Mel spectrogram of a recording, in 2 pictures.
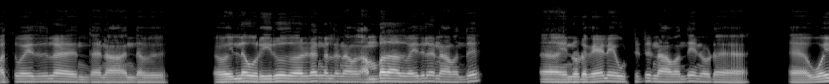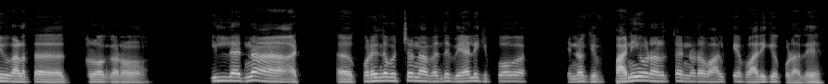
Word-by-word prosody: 10 115 +2 -4
வயதுல 130 +1 0 0.2
இந்த 115 -1 -5
நான் 110 0 0
இந்த 110 0 -3 0.9
இல்ல 135 +2 +3
ஒரு 130 - +2
20 140 0 +3
வருடங்கள்ல 135 0 +1
நான் 120 0 0
50வது 135 +1 +4
வயதுல 140 +2 0
நான் 120 -1 0
வந்து 135 +6 -2 0.7
ஆ, - - +1 0.2
என்னோட 120 +1 +1
வேலைய 140 +2 +2
விட்டுட்டு 125 +3 -6
நான் 120 -1 +2
வந்து, 120 +4 -3
என்னோட, 120 -3 -3 0.8
அ, - - 0 0.2
ஓய்வு 150 +2 +4
காலத்த 120 -2 +1 0.5
துவங்கணும். 105 -3 -1 0.8
இல்லாட்ன்னா 175 +2 +2 0.3
அட் - - -5 0.6
குறைந்தபட்சம் 170 +3 +1
நான் 150 -3 +1
வந்து 155 +3 -3
வேலைக்குப் 145 -1 -1
போவ 145 +1 -1 0.6
எனக்குப் 135 -2 -2
பணியோட 180 0 +5
அழுத்தம் 145 +3 -3
என்னோட 135 -1 -3
வாழ்க்கையப் 120 +1 -4
பாதிக்கக் 120 +1 -1
கூடாது 100 0 -2
130 Hz, 140 wpm, -23 LUFS, 120-145 Hz, 0.9 s, பணியோட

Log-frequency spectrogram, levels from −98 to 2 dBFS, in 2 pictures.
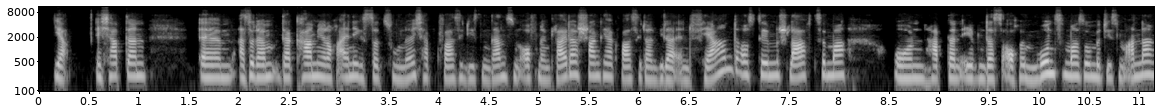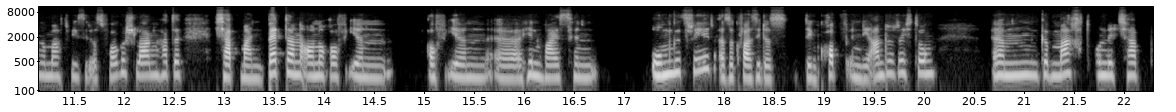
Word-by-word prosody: Ja, - - +1 0.3
ich 220 +1 +1
habe 230 0 -1
dann 230 0 0 0.5
ähm, 210 -1 0
also 210 +2 -1
da, 210 - +2
hm 220 +2 -7
da 210 - 0
kam 225 0 +1
ja 215 - -2
noch 200 - -3
einiges 215 -1 -3
dazu, 200 0 -8
ne? 200 +3 -6
Ich 230 -2 -4
habe 205 - -10
quasi 195 +1 -4
diesen 195 -1 -12
ganzen 200 +2 -4
offenen 195 -2 -5
Kleiderschrank 230 +4 +1
ja 225 - -3
quasi 190 -1 -4
dann 185 -2 -6
wieder 190 -2 -2
entfernt 265 - -3
aus 245 -1 -3
dem 240 -1 -2
Schlafzimmer 240 +3 +2 0.5
und 200 -1 -3
habe 195 - +1
dann 200 -2 -1
eben 200 -1 -4
das 195 -1 -1
auch 195 +1 -1
im 190 -3 -6
Wohnzimmer 245 -2 +1
so 230 - -3
mit 210 -2 -5
diesem 205 - -10
anderen 245 +6 0
gemacht, 225 -1 -3
wie 220 - -7
sie - - -10
das - - -4
vorgeschlagen 235 0 +3
hatte. 250 0 -1 0.3
Ich - - +8
habe 215 -1 +7
mein 200 -2 +2
Bett 265 +1 +11
dann 260 -3 +5
auch 230 -1 +5
noch 230 -1 0
auf 225 -1 +1
ihren 215 +4 -3 0.3
auf 215 +2 -1
ihren, 210 -3 -2
äh, 200 -1 -1
Hinweis 215 -4 +1
hin 215 +3 -5 0.5
umgedreht, 280 +7 +4
also 215 -7 0
quasi 210 +1 +4
das 195 -2 -2 0.2
den 205 -2 -1
Kopf 245 +4 +3
in 215 -3 -4
die 195 - -2
andere 255 +4 +1
Richtung, 265 0 0 0.5
ähm, 240 0 +2
gemacht 250 +2 +2
und 245 -1 0
ich 235 0 0
habe 240 - +3
220 Hz, 205 wpm, -24 LUFS, 205-240 Hz, 0.5 s, Bett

